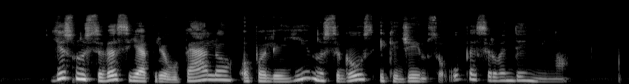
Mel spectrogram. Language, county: Lithuanian, Vilnius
